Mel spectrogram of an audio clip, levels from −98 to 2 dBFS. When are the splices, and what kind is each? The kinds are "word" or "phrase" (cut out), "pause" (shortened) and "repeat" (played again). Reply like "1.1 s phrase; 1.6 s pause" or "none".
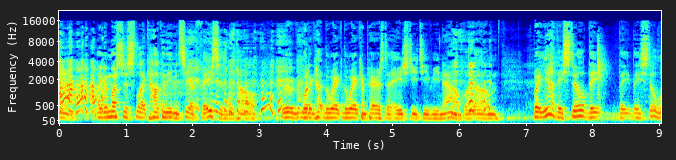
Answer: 4.2 s repeat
